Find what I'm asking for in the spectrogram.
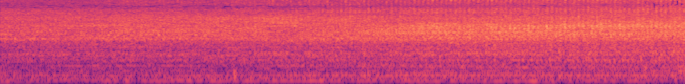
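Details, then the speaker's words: Newly installed engine at first idle after cam/crank relearn, cold and warming, belts off, no coolant but oil filled, a little smoke expected; steady even idle, fast regular patter, bright hiss, no knocks or misses; normal. "got a little smoke back there. That's to be expected. Just running."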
